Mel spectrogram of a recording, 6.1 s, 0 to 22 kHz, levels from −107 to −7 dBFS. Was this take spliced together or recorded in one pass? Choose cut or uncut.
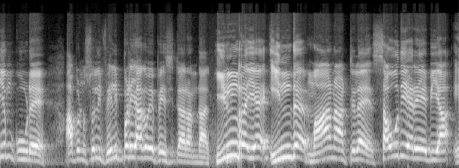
cut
